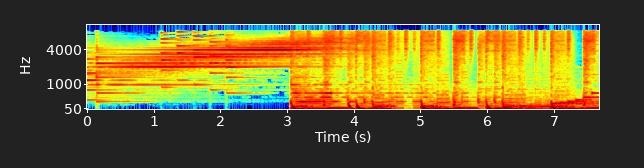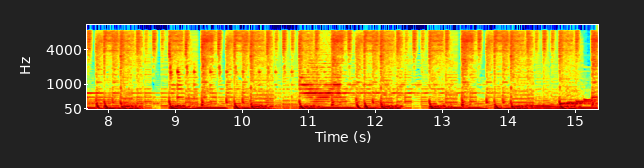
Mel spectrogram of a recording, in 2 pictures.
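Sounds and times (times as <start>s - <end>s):
lo-fi techno music: 0.1s - 15.3s.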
